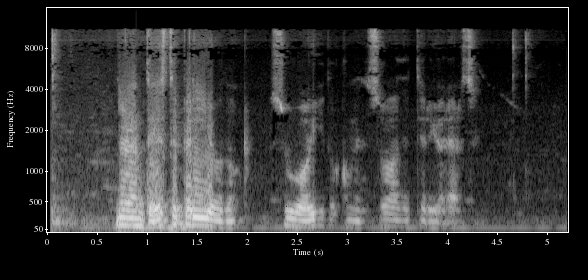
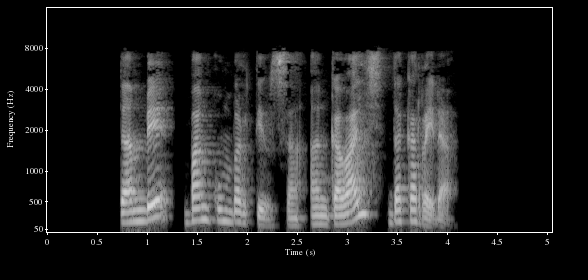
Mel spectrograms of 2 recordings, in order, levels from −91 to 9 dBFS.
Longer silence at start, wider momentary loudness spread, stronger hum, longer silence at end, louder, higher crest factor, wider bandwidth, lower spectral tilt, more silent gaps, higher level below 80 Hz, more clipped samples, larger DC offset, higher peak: second, 0.05 s vs 0.75 s; first, 20 LU vs 8 LU; neither; about the same, 0.95 s vs 1 s; first, -12 LUFS vs -19 LUFS; about the same, 14 dB vs 18 dB; first, 11.5 kHz vs 8.2 kHz; first, -5.5 dB/octave vs -4 dB/octave; second, none vs 1.29-1.37 s; first, -34 dBFS vs -64 dBFS; neither; neither; about the same, 0 dBFS vs -2 dBFS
